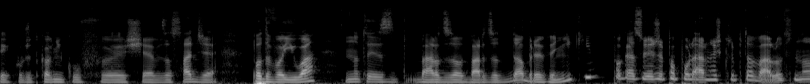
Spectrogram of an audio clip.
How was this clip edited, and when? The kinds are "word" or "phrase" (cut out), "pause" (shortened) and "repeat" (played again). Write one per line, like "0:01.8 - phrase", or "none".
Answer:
none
